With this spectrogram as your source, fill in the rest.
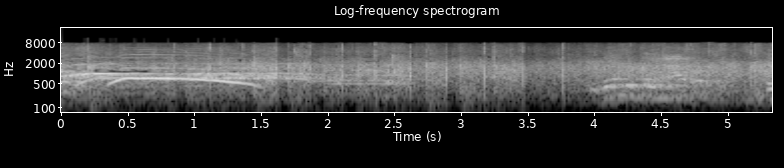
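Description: An audience bursts into loud, sustained applause that gradually thins toward the end, with a voice and some whooping over the clapping.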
